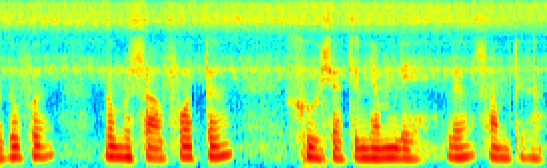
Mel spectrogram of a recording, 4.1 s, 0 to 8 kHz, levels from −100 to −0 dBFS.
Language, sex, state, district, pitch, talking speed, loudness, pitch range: Wancho, male, Arunachal Pradesh, Longding, 135 Hz, 115 wpm, -17 LUFS, 125-140 Hz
